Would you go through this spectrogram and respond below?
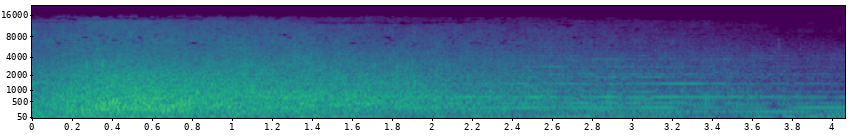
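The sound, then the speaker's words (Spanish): A geyser erupts as a bubble of superheated steam bursts and pushes a thin layer of water upward, a loud, roaring gush of water, a broad continuous rush that peaks early and slowly eases, with no voices. “Cuando la burbuja revienta, estroca, explota.”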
